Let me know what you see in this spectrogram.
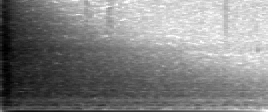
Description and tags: Neil Huxtable playing drums. edited by Tom (pumping up fundamental of each pitch) as an experiment - never going back to do the full chromatic set with full decay. there is an abrupt end to these samples - you might want to play around with your sampler's ADSR envelope. enjoy!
